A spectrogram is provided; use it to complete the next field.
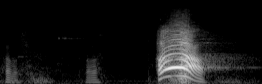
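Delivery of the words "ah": very loud, high wordless shout; piercingly high real coach's yell; sudden yell. Real, not acted. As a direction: cut play short with a yell. Coach yells to stop play.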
